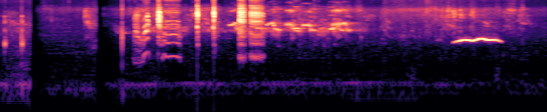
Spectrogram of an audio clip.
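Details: Green rose-ringed parakeet talking, with a burst of raspy, speech-like chatter and clicks followed by a sustained, slightly wavering whistle near the end, over a low steady hum.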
